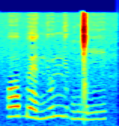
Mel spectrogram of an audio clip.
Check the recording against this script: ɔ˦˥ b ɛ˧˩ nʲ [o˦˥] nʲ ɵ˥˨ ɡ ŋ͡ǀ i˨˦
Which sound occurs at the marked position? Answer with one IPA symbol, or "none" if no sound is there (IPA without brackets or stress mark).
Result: u˦˥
